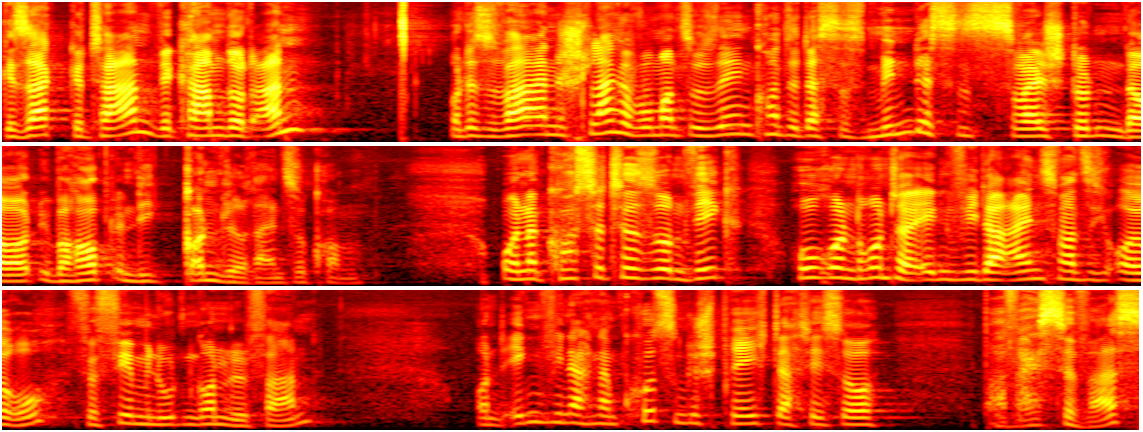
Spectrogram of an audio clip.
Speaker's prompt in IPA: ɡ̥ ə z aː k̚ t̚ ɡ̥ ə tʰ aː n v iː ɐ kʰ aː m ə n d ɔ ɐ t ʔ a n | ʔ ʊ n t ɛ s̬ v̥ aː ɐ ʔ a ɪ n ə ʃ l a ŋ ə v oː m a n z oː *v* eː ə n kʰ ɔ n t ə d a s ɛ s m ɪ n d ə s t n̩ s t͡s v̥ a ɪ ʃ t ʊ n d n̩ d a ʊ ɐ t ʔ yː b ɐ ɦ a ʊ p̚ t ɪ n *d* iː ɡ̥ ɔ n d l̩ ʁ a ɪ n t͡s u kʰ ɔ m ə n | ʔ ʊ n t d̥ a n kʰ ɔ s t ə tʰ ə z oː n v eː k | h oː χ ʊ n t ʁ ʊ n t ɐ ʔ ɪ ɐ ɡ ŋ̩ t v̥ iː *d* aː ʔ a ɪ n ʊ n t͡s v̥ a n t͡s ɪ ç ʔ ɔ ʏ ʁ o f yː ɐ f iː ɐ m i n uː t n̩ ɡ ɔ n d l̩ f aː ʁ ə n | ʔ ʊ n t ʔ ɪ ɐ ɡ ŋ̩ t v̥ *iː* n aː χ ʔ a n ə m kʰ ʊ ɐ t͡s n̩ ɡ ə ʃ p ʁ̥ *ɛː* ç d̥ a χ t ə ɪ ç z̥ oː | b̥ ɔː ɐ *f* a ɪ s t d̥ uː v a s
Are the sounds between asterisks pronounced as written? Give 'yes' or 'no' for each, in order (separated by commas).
no, yes, yes, yes, yes, no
